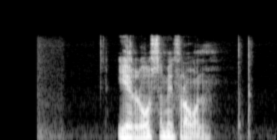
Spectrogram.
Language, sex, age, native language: Icelandic, male, 60-69, Icelandic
